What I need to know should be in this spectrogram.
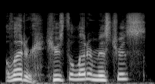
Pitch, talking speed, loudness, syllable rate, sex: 210 Hz, 230 wpm, -16 LUFS, 7.3 syllables/s, male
